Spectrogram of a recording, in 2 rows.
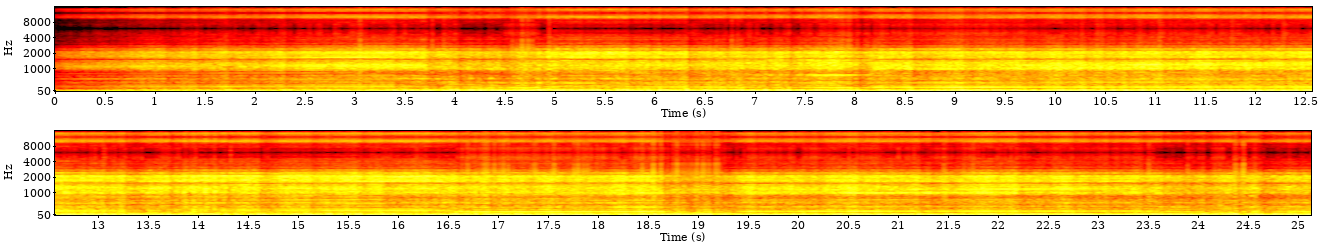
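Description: Mazda MX-5 Miata's four-cylinder engine running hard on a track lap, heard inside the cabin, with road and wind noise under it. It fades in over the first couple of seconds, and its pitch drops and climbs again a few times.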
